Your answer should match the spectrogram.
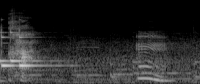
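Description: A short bright chime sound effect right at the start, ringing out within about half a second, over soft background music with steady notes.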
